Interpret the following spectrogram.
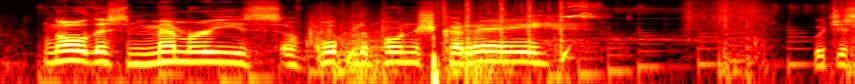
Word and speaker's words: l'éponge: Because the reason it's l'éponge and not le, it's l'éponge, because it's spelled esponge. And when you have a vowel, you remove the L-E, L-A, it just becomes an L and an apostrophe. So it's Bob l'éponge.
